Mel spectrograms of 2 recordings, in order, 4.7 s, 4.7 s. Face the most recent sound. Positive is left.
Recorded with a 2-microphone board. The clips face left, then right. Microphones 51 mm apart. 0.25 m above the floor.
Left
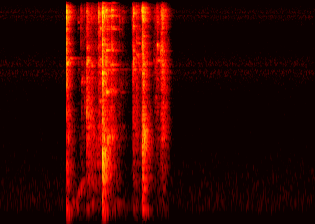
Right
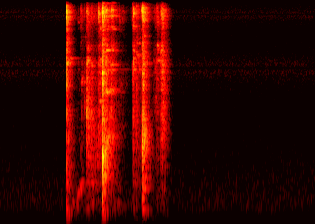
turn(degrees=-20)  # may be behind; listen again after turning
